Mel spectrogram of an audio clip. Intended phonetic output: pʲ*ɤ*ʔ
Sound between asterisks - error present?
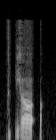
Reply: yes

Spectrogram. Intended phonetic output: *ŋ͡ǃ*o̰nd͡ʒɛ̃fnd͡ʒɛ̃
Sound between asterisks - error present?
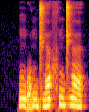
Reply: yes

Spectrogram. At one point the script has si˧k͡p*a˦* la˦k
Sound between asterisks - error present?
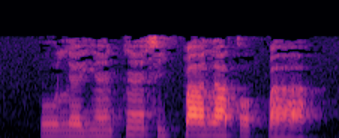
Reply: no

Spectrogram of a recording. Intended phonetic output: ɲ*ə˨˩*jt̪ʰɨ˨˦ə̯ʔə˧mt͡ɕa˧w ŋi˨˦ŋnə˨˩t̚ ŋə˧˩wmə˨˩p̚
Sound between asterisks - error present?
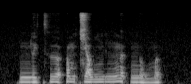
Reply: no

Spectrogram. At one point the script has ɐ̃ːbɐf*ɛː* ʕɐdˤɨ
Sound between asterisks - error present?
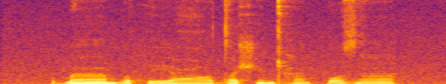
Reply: yes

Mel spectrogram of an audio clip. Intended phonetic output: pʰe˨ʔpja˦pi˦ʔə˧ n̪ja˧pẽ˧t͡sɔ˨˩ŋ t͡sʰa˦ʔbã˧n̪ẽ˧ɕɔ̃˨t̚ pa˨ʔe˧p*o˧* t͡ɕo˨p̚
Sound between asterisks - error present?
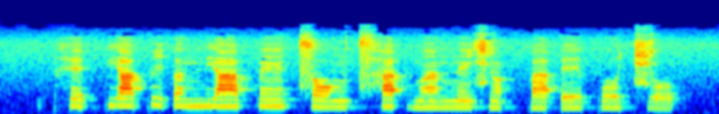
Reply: no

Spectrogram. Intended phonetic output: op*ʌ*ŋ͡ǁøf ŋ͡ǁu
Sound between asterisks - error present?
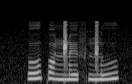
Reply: yes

